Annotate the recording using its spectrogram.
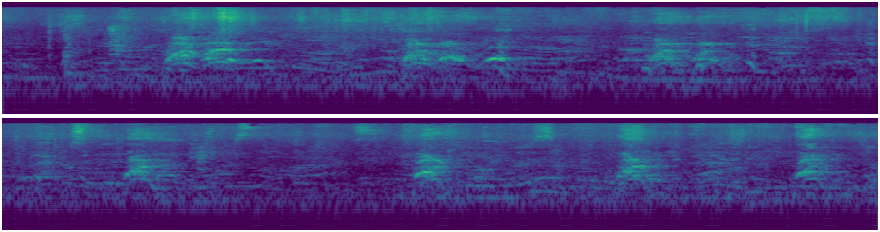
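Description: A papillon, a small toy dog, barking repeatedly: several short, sharp barks spaced roughly a second apart, over the chatter of a crowd.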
